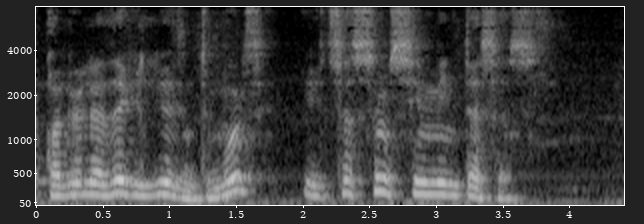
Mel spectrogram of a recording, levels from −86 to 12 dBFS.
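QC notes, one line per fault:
Nothing stood out on listening to the speech in this clip.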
